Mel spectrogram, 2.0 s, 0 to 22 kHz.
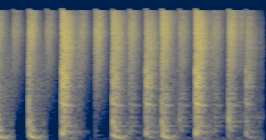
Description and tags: A dnb beat for any Dnb production, use with the others in my "Misc Beat Pack" to create a speed up. To do this arrange them in order in your DAW, like this: 1,2,3,4,5,6,7,8, etc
